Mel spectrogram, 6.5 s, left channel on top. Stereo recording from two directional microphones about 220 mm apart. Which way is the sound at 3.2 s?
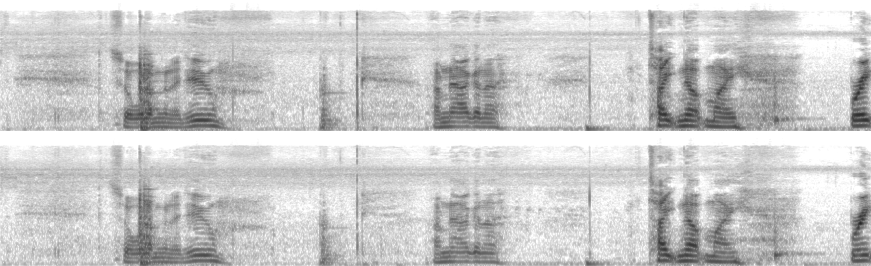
Centre (ahead or behind).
